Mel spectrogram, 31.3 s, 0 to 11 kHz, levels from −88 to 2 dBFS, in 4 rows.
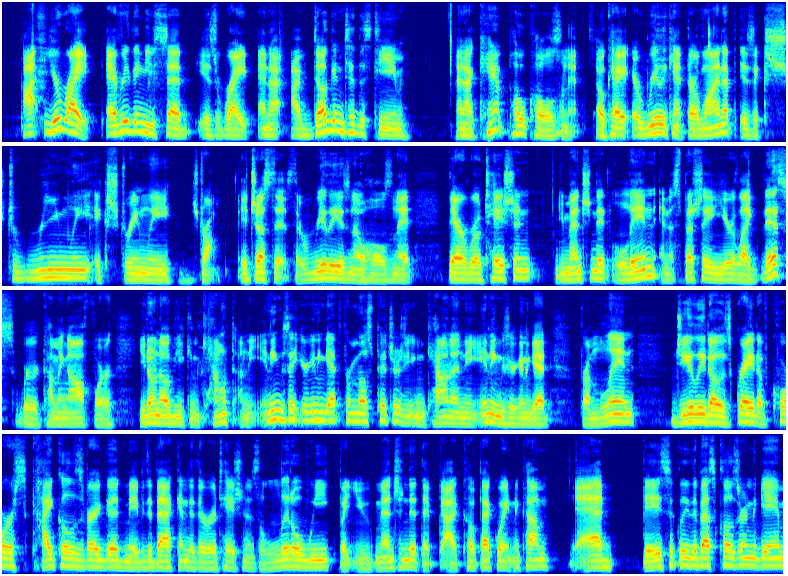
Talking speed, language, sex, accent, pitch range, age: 245 wpm, English, male, American, 105-140 Hz, 20-39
